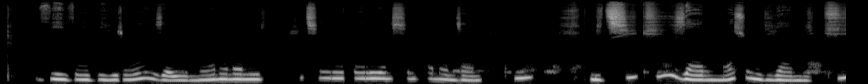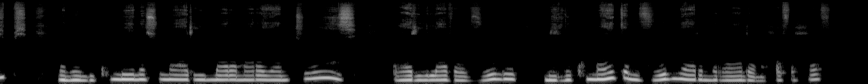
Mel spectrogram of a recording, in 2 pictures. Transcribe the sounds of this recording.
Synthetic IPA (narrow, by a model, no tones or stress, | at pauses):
veveveiɾeizawimonanəmi | hit͡siɾet̪aɾeanisinihanand͡ʒanit̪u̥kʰumit͡sikʲʰizaɾimasunid̪iəmikʰiti̥ | manolukʰumenəsunaɾimaɾamaɾajaniʈ͡ʂoizi̥ | aɾilavəvulu | milukʰumajkʲanivuluniaɾimiɾaɳɖ͡ʐanəhafahafə̥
